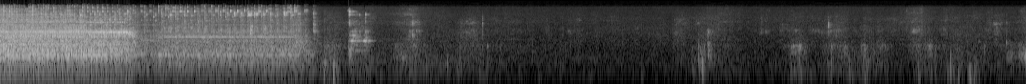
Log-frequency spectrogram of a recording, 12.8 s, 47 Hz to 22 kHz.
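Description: A Baby Lock Solaris sewing machine fitted with a 1/4 inch piecing foot runs a short burst of fast, loud mechanical stitching that stops after a few seconds, followed by quiet handling noises and soft clicks.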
